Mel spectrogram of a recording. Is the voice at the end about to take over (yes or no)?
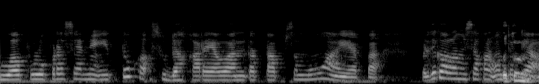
no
